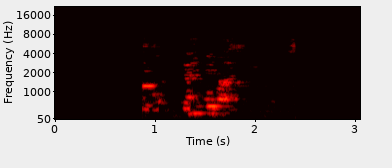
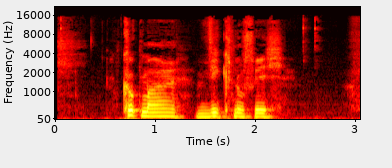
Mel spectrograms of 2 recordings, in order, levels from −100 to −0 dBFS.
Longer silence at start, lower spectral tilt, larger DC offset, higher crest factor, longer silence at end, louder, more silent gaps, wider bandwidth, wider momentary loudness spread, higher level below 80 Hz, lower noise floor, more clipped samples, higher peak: first, 0.85 s vs 0.05 s; second, -2.5 dB/octave vs -7 dB/octave; neither; about the same, 20 dB vs 20 dB; second, 0.65 s vs 0.8 s; second, -62 LUFS vs -24 LUFS; neither; second, 7 kHz vs 15.5 kHz; second, 7 LU vs 23 LU; second, under -90 dBFS vs -52 dBFS; first, under -90 dBFS vs -57 dBFS; neither; second, -48 dBFS vs -6 dBFS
